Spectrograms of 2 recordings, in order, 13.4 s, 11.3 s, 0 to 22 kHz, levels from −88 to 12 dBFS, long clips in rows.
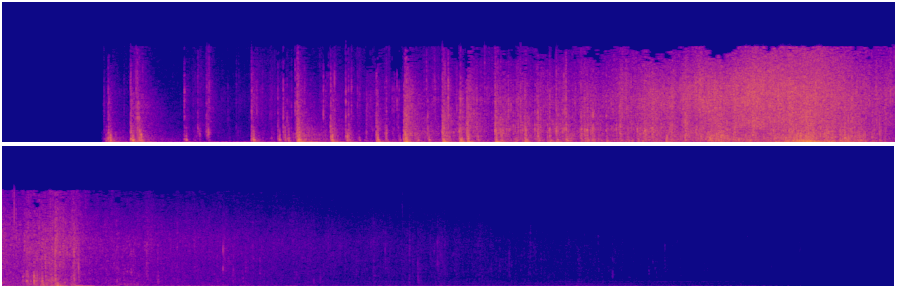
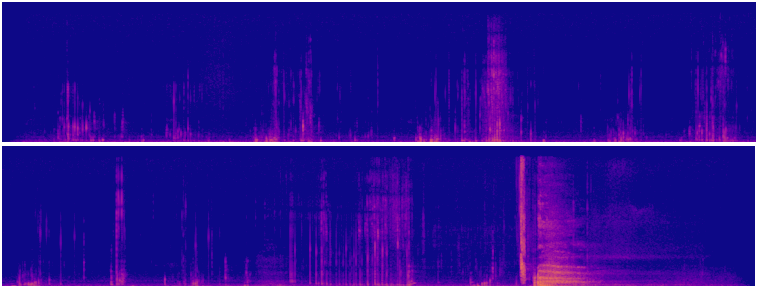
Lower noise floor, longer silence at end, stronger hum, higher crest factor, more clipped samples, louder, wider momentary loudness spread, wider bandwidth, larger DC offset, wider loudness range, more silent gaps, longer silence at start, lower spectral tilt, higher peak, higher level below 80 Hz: first, -88 dBFS vs -64 dBFS; first, 5.35 s vs 0.9 s; neither; second, 22 dB vs 30 dB; neither; first, -26 LUFS vs -35 LUFS; second, 23 LU vs 28 LU; second, 15.5 kHz vs over 20 kHz; neither; second, 13 LU vs 19 LU; neither; first, 0.75 s vs 0.4 s; about the same, -2.5 dB/octave vs -3.5 dB/octave; about the same, -8 dBFS vs -10 dBFS; first, -42 dBFS vs -58 dBFS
